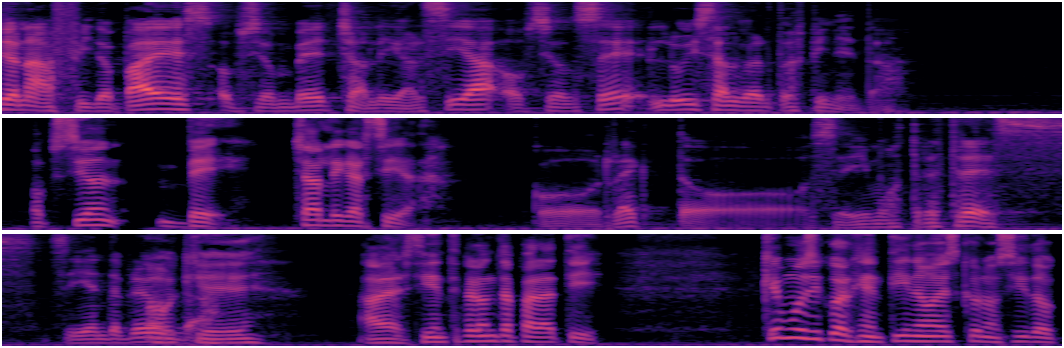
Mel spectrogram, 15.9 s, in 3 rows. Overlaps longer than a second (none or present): none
